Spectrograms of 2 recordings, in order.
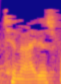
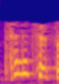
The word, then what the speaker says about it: tinnitus: Well, can you describe tinnitus for us, please? – Yeah, so tinnitus or tinnitus, both are pronounced correct, is what most people describe as ringing in their ears.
